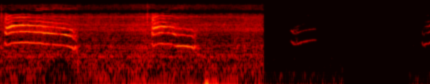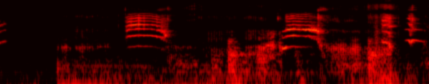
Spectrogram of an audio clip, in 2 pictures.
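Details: Trouble Cat, a domestic cat, gives a compilation of clear meows: two rising-falling mews, a pair of soft thin chirps after a silent gap, then two louder drawn-out meows, with faint room background.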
